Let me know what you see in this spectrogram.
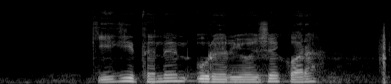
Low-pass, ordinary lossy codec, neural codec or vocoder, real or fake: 14.4 kHz; none; none; real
